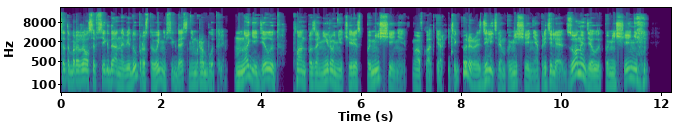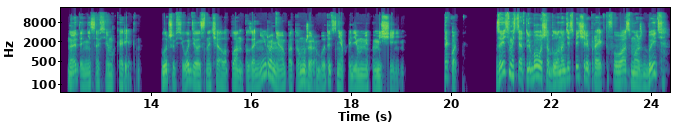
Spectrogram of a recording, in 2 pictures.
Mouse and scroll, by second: 21.4 click.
